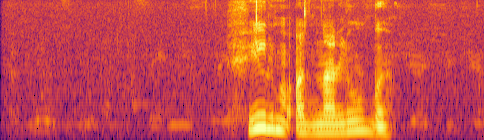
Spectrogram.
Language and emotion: Russian, neutral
